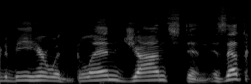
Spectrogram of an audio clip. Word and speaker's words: Johnston: and a pleasure to be here with glenn johnston is that the correct way to pronounce that that's the correct way john's done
